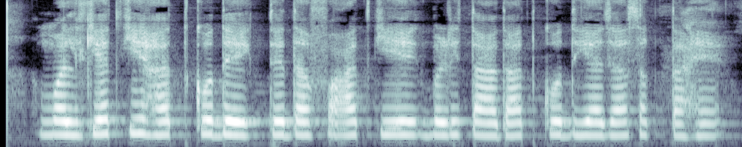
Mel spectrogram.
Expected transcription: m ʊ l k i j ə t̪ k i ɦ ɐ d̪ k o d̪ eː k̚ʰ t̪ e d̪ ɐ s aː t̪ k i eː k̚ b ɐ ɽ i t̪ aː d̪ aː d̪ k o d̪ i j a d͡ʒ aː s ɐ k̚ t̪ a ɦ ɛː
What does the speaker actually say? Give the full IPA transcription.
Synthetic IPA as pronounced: m ʊ l k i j ə t̪ k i ɦ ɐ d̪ k o d̪ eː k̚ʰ t̪ e d̪ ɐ f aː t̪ k i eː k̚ b ɐ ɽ i t̪ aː d̪ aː d̪ k o d̪ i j a d͡ʒ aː s ɐ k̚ t̪ a ɦ ɛː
